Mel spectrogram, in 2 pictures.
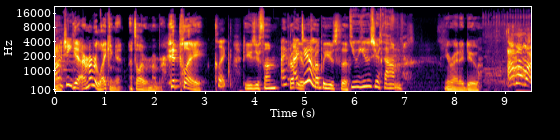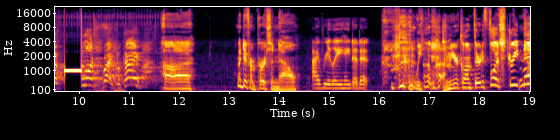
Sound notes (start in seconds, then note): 9.7 beep; 16.0 both laugh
